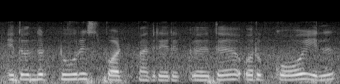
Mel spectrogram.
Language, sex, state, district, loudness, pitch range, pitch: Tamil, female, Tamil Nadu, Kanyakumari, -15 LUFS, 200-230 Hz, 220 Hz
